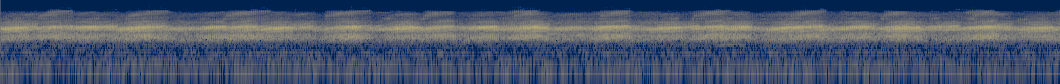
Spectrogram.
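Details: Frogs calling on a summer night along paddy-field banks: a dense chorus of rapid, rattling croaks around the middle pitch range, pulsing roughly ninety times a minute with steady overlapping voices and no other clear sounds.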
